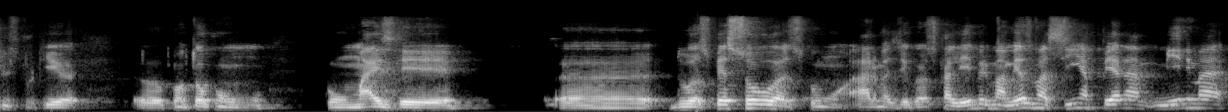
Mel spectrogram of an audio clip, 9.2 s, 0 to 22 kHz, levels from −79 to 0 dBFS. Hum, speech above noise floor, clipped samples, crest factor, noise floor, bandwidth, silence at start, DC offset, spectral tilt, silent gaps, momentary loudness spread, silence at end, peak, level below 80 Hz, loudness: none; 41 dB; under 0.1%; 16 dB; -57 dBFS; 12.5 kHz; 0 s; under 0.1%; -5 dB/octave; none; 13 LU; 0 s; 0 dBFS; -62 dBFS; -16 LUFS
